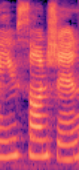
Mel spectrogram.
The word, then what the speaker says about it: YuSon Shin: and life yeah sure I'm you sonin my name rhymes with Tucson Arizona um I'm based in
